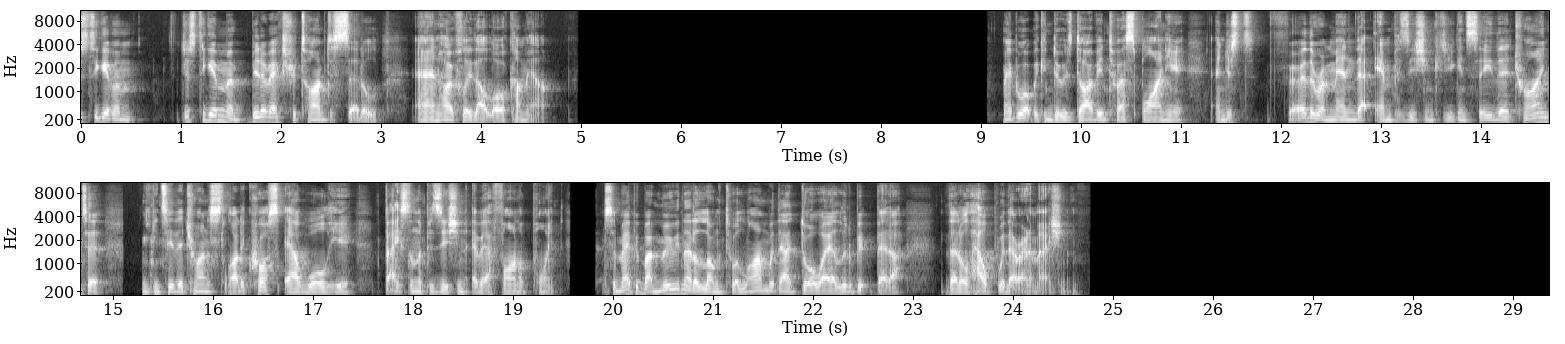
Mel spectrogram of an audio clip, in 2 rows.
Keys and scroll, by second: 7.9 0, 21.6 r, 24.3 e.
